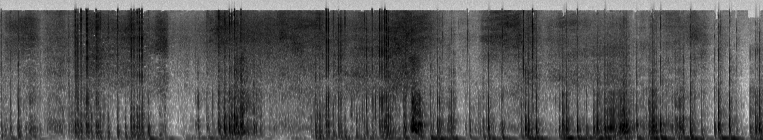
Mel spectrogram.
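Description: Fingertips tap and scratch the sides and top of a hollow red leather handbag held in both hands, possibly touching its zipper. The result is a fast, irregular run of soft, dull taps mixed with scratchy rustling, mostly low and mid in tone with little brightness and almost no ring after each touch.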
